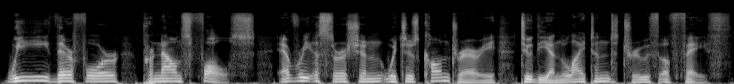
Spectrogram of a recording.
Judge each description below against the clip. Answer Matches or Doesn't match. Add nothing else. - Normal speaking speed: Doesn't match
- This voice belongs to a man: Matches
